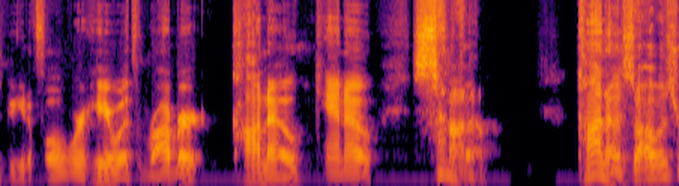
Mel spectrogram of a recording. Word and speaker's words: Cano: us on this side of the world latin pronunciations that actually helped me andy kano yeah that's how i would say it kano or perfect are you japanese i am not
